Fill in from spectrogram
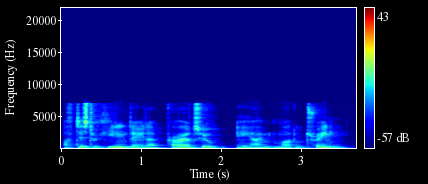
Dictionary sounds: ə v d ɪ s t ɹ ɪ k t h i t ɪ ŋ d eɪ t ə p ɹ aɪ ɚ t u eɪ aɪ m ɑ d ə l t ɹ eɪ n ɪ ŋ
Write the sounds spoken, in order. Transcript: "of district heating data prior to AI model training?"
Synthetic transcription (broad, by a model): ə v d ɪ s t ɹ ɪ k h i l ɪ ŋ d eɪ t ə p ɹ aɪ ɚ s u eɪ aɪ m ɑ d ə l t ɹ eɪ n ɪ ŋ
